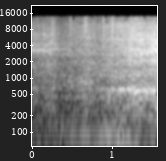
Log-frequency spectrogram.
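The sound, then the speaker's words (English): A small truck approaches along a jungle track, its engine a low, rumbling hum that grows gradually louder over the short stretch, with no voices. “Greg gets to his feet as a small truck approaches.”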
